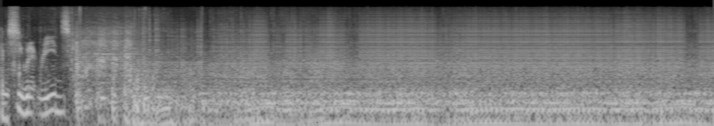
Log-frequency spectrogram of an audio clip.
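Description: A car engine roars steadily under load.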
